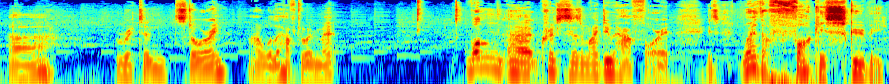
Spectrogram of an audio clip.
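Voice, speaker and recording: A young man reading a story aloud and talking casually as a comic YouTuber. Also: fairly low pitch. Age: young adult. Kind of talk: scripted story narration and casual comic commentary.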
